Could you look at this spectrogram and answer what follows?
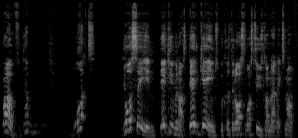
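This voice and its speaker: Animated, high-pitched London man ranting. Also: moderate pace. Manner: ranting, emphatic, repeats phrases for emphasis, slangy. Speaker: podcast host. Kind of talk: heated casual gaming podcast banter.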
